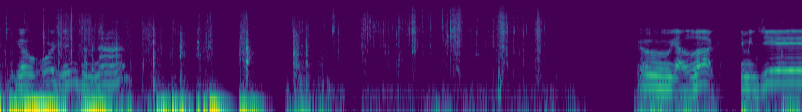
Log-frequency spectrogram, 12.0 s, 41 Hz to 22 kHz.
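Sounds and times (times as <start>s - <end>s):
foil wrapper tearing and crinkling: 0.0s - 2.2s, 4.4s - 8.6s.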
